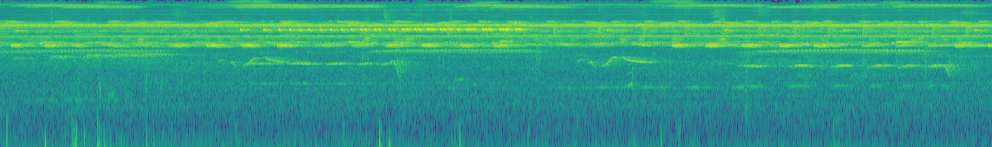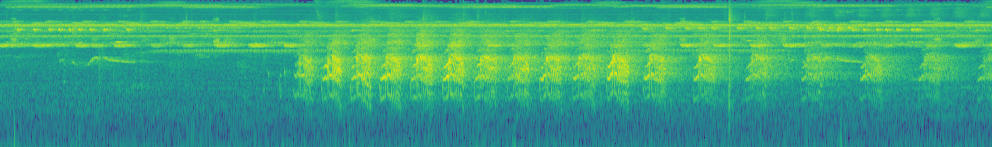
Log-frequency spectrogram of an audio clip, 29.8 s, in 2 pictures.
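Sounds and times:
steady high insect drone: 0:00.0 - 0:29.7
bird harsh calls: 0:19.2 - 0:29.7.

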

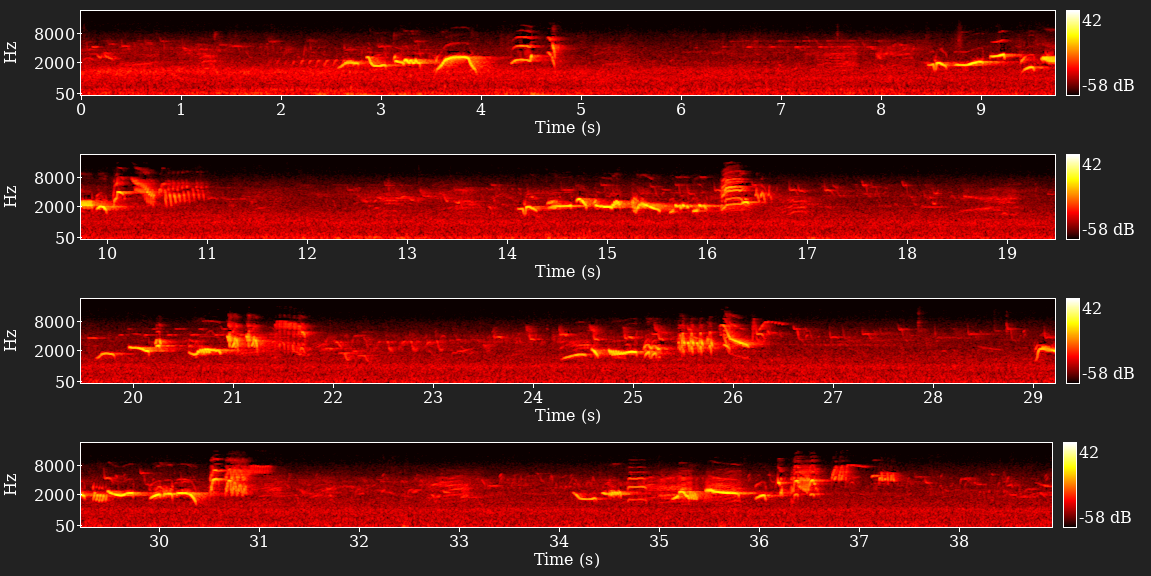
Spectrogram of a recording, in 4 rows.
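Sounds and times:
Eurasian blackbird singing: 0:00.0 - 0:04.9, 0:06.4 - 0:11.5, 0:12.5 - 0:38.9.

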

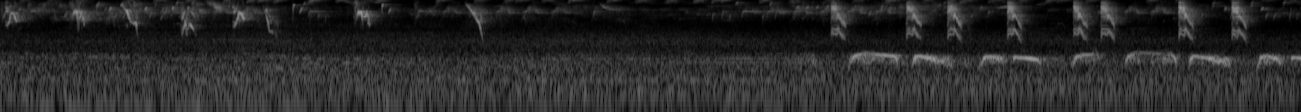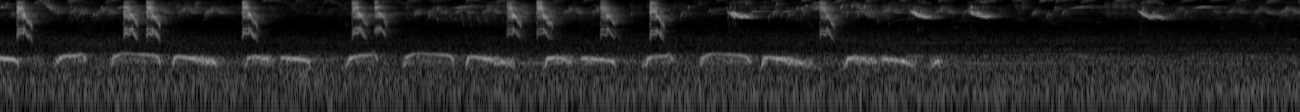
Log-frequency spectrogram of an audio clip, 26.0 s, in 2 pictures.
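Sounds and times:
house sparrow chirps: 0:00.0 - 0:25.9
low cooing notes: 0:08.4 - 0:22.5.

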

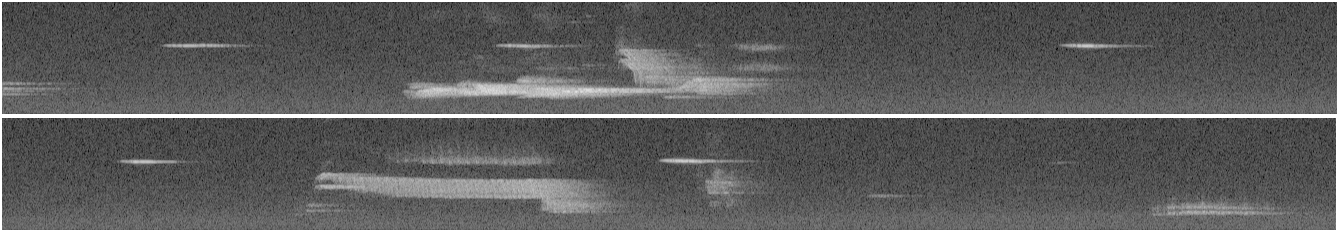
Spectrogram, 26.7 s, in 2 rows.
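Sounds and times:
common blackbird singing: 0:04.1 - 0:07.8, 0:16.5 - 0:19.3.

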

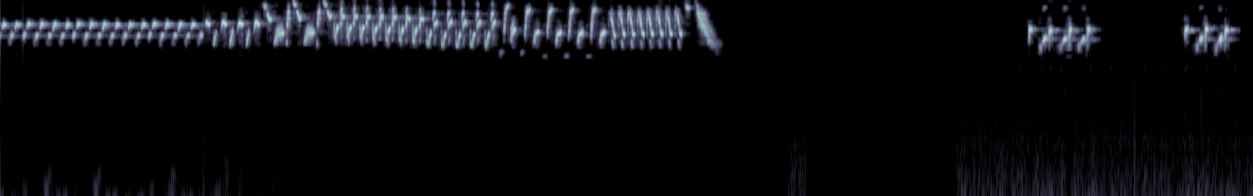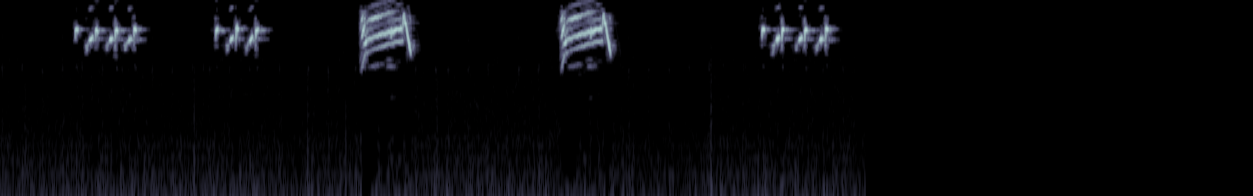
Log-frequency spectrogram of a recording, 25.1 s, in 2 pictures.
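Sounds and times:
European goldfinch calling: 0:00.0 - 0:07.2, 0:10.3 - 0:11.0, 0:11.8 - 0:12.4, 0:13.3 - 0:14.0, 0:14.7 - 0:15.3, 0:16.2 - 0:16.7, 0:18.1 - 0:18.7, 0:20.2 - 0:20.9.

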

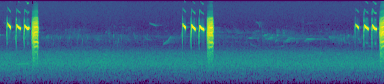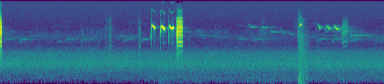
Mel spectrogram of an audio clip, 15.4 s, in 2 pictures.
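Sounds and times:
Eurasian blue tit high calls: 0:00.2 - 0:00.8, 0:03.6 - 0:04.3, 0:07.1 - 0:07.7, 0:10.4 - 0:11.4, 0:12.5 - 0:15.3
low knock: 0:13.7 - 0:13.9.

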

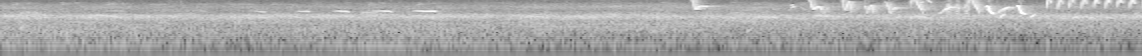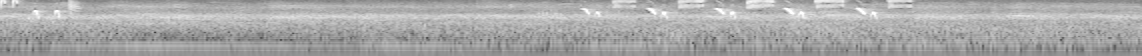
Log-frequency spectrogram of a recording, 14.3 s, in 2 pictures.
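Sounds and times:
common nightingale singing: 0:05.1 - 0:07.6, 0:10.8 - 0:12.9.

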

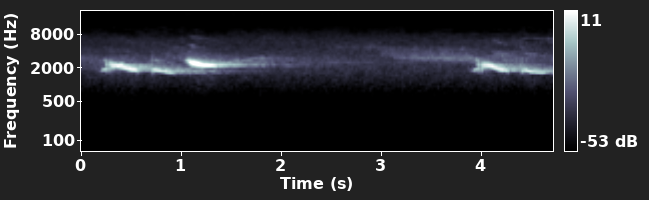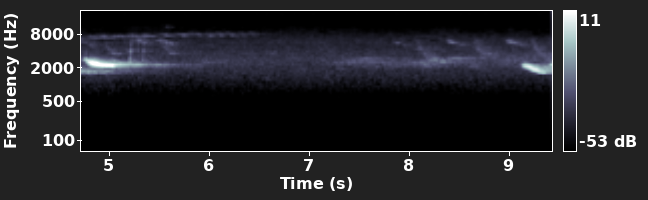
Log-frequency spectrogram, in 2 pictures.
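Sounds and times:
Eurasian blackbird song: 0:00.2 - 0:01.8, 0:03.9 - 0:05.7, 0:08.1 - 0:09.4.

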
